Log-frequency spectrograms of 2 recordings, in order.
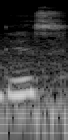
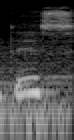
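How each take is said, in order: Both takes have the same delivery.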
